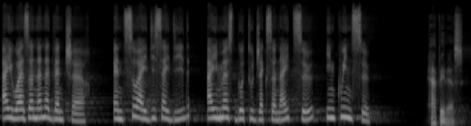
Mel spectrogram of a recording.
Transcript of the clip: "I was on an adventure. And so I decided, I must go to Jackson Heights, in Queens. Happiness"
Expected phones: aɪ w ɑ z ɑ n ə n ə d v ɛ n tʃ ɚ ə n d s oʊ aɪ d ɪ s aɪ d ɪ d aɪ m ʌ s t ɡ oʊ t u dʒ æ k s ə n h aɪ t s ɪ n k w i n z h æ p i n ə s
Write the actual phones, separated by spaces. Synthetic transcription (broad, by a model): aɪ w ɑ z ɑ n ə n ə d v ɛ n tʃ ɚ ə n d s oʊ aɪ d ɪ s aɪ d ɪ d aɪ m ʌ s t ɡ oʊ t u dʒ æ k s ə n aɪ t s ɪ n k w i n s h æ p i n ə s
